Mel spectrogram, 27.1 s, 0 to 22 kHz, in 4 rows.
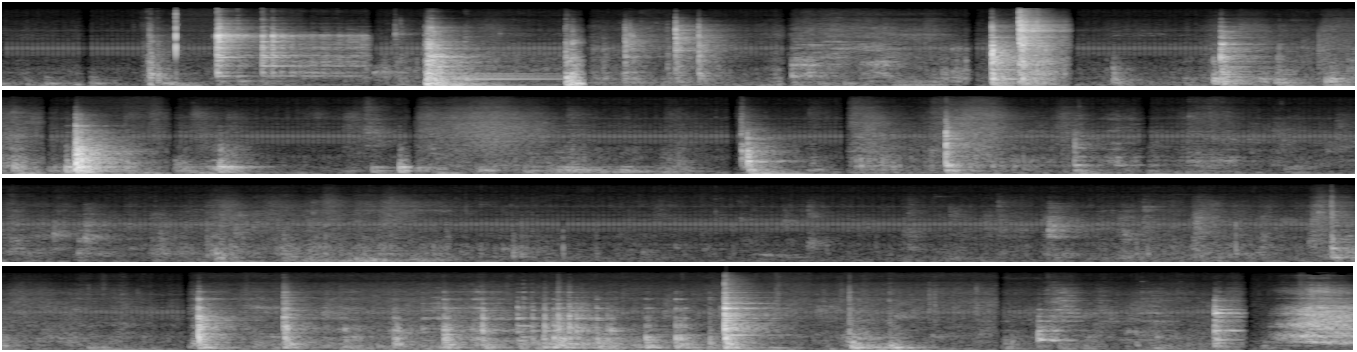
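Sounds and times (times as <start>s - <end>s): kitchen utensils knocking and clinking: 1.0s - 4.1s, 4.9s - 5.4s, 6.0s - 8.0s, 21.2s - 27.0s
wooden spatula in frying pan: 10.5s - 13.0s, 20.1s - 27.0s.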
